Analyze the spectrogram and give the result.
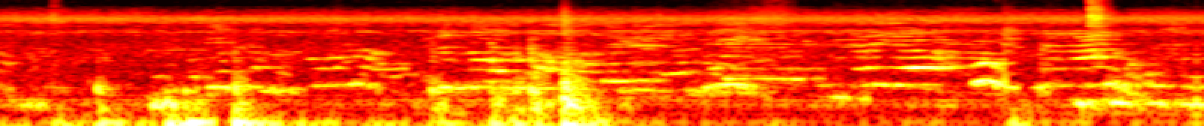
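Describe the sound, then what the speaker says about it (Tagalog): Children playing and chattering outdoors in the morning, their overlapping voices and shouts rising and falling at a moderate distance, with occasional sharp clatters mixed in. "Ingay ng mga bata sa labas."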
